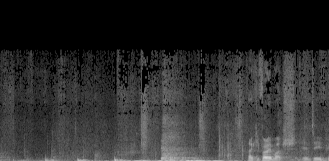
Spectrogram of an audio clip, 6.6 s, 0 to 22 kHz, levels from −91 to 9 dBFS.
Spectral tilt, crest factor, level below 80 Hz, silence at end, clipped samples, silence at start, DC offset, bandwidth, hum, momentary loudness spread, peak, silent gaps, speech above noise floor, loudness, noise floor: -5.5 dB/octave; 18 dB; -36 dBFS; 0 s; under 0.1%; 0 s; under 0.1%; 15.5 kHz; none; 24 LU; -4 dBFS; none; 20 dB; -27 LUFS; -43 dBFS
